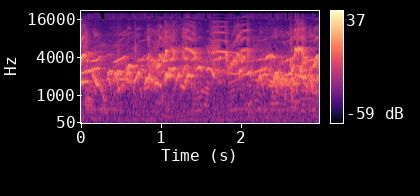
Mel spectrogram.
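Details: White-rumped shama of the balak type, the first-place winner of a songbird singing competition, delivering a dense, continuous run of varied whistles, slurred notes and rapid chattering phrases, loud and unbroken throughout.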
